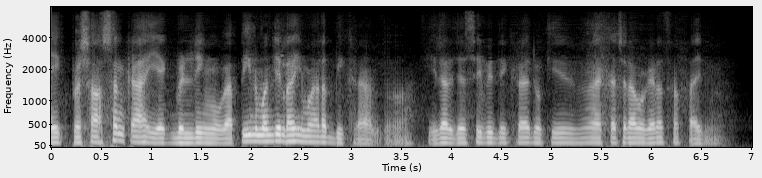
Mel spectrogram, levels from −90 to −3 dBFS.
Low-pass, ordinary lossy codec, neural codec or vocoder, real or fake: 7.2 kHz; AAC, 32 kbps; codec, 16 kHz, about 1 kbps, DyCAST, with the encoder's durations; fake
